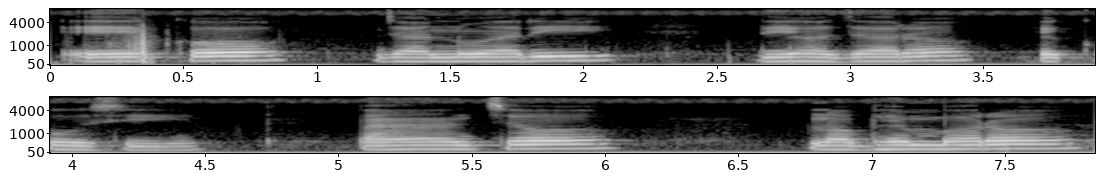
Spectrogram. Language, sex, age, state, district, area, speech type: Odia, female, 45-60, Odisha, Ganjam, urban, spontaneous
